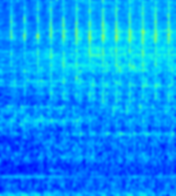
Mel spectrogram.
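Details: Maruti Suzuki Ritz engine with a loud noise complaint: a sharp, regular metallic tick, roughly seven a second, over the idle; engine knocking, cause not yet pinned down.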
